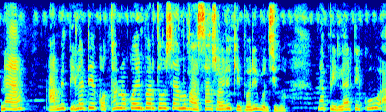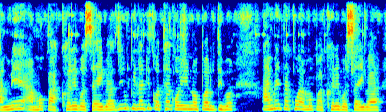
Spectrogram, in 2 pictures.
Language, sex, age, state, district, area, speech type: Odia, female, 30-45, Odisha, Jagatsinghpur, urban, spontaneous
